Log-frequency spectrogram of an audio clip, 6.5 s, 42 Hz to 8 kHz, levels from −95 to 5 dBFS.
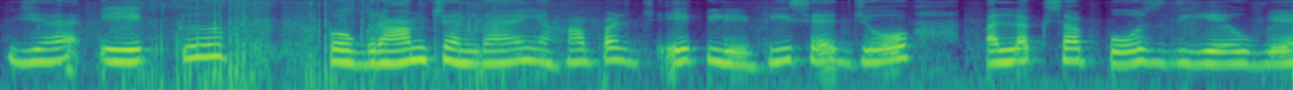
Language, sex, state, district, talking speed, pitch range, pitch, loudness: Hindi, female, Bihar, Sitamarhi, 165 wpm, 205-235 Hz, 220 Hz, -15 LUFS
